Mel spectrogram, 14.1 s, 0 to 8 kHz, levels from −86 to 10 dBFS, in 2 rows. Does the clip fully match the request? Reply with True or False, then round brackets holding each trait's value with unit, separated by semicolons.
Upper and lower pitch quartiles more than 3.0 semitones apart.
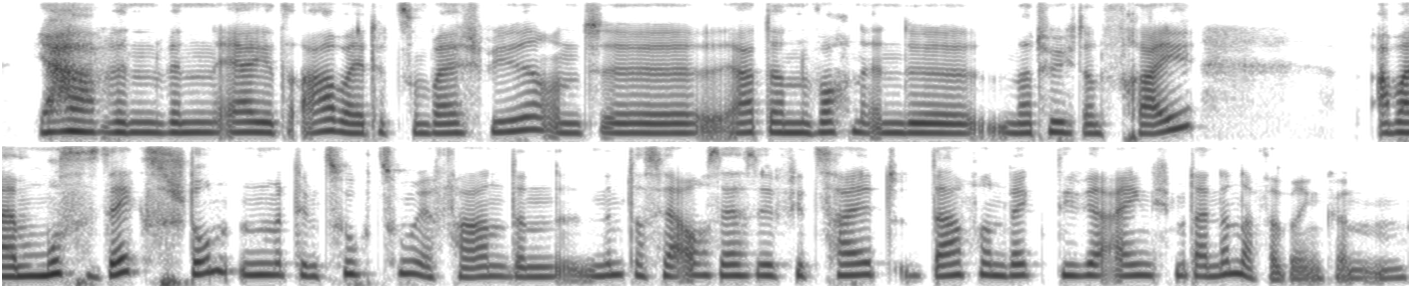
False (2.6 semitones)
